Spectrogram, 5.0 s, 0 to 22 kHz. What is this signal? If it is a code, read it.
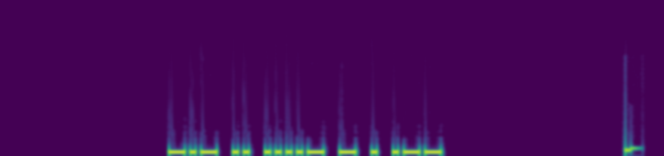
Morse code, heard as a keyed tone, about 30 wpm, 700 Hz. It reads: KI4TEW
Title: USA Call Signs Repeated 3x 30wpm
